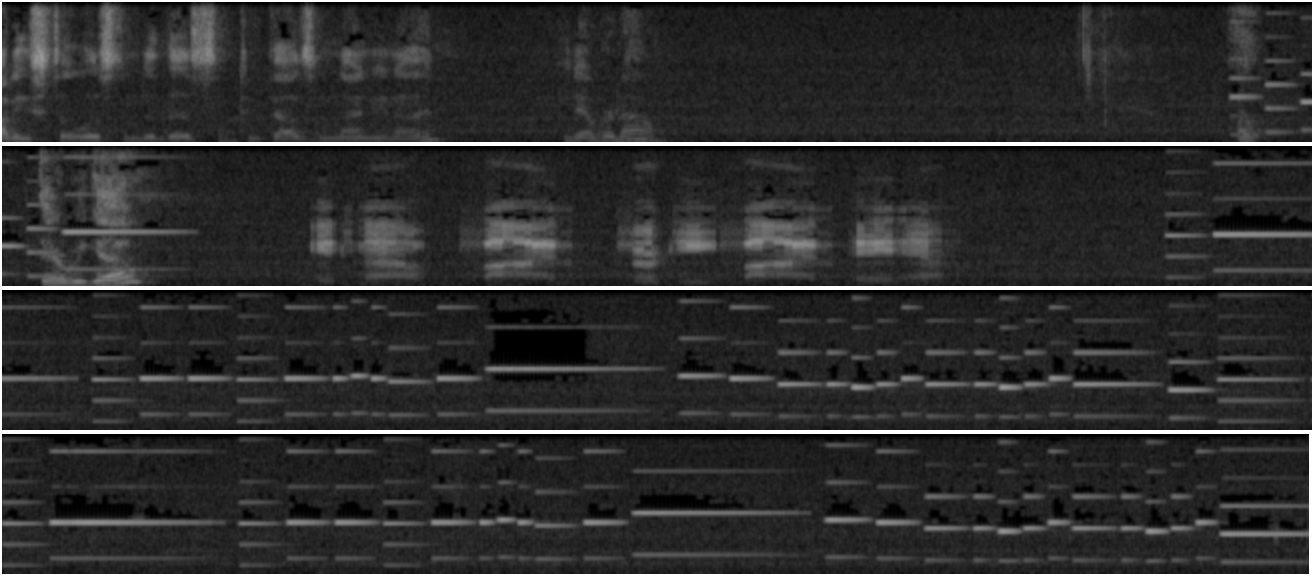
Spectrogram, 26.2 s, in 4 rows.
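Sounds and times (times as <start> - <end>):
speech: 0.0 - 3.4, 6.2 - 7.4, 8.1 - 11.4
digital alarm clock chiming electronic melody: 6.2 - 7.6, 12.4 - 26.1.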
